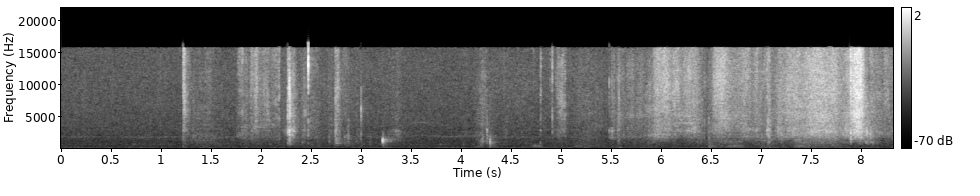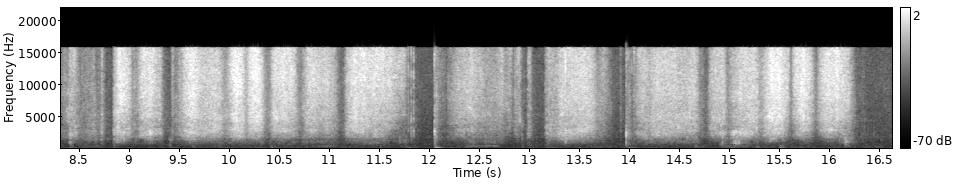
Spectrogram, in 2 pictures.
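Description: Hands rubbing and smoothing a freshly glued paper print flat onto a cardstock cover: a dry papery swishing in repeated strokes, faint at first and louder from about five seconds in.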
